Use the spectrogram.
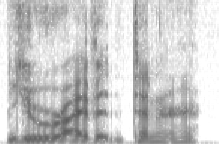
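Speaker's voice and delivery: ordinary delivery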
